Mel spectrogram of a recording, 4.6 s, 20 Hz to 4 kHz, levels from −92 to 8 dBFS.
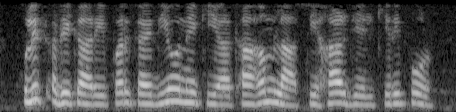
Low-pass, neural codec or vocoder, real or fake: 3.6 kHz; none; real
